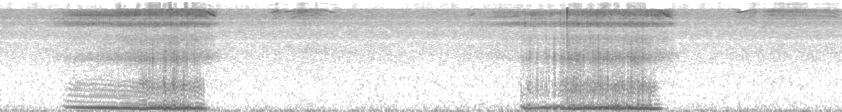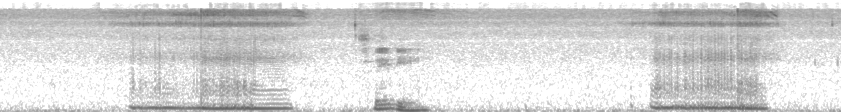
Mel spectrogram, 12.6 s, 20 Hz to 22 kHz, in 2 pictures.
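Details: Sleeping cat snoring: regular low, buzzy snores on each breath, about 17 breaths a minute, with quiet gaps between them.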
